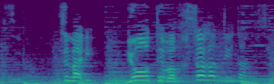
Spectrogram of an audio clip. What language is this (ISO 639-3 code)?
jpn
